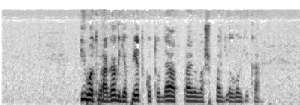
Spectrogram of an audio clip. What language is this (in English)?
Russian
